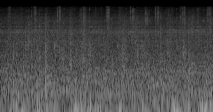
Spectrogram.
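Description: Footsteps of people walking, heard as irregular light clicks and low thumps.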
